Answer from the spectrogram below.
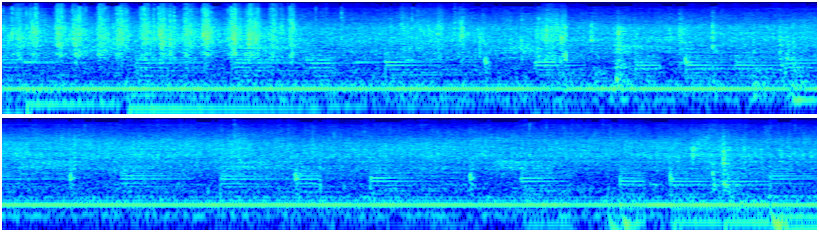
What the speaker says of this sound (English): all this tomato onion masalas are fried really well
